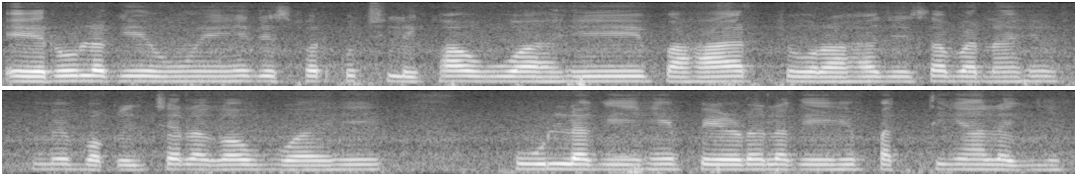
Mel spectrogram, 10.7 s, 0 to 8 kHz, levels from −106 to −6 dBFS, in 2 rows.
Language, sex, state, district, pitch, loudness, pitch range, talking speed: Bhojpuri, female, Uttar Pradesh, Gorakhpur, 175 Hz, -17 LUFS, 175-180 Hz, 160 wpm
